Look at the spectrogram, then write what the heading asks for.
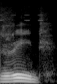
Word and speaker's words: read: How about read? Read, read, and read. Read. Same spelling, Read, but the sound is different. Read. red and Red, red. red, red as Red.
